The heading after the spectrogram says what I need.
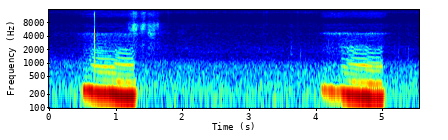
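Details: Female snoring loudly enough to compete with air-conditioner noise: two long, droning snores on breathing in, falling slightly in pitch, with quiet pauses between them.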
